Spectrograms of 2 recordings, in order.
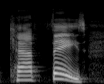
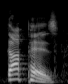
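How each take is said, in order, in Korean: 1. 강세는 두 번째 음절에 있어요. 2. 강세는 첫 번째 음절에 있어요. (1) "뒤에 강세해줘야 돼요" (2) "아예 못 알아듣는다는 얘기예요"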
